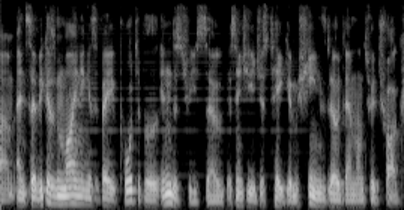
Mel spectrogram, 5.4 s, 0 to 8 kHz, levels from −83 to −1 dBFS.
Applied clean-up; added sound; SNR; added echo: neural mask model DeepFilterNet 3.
